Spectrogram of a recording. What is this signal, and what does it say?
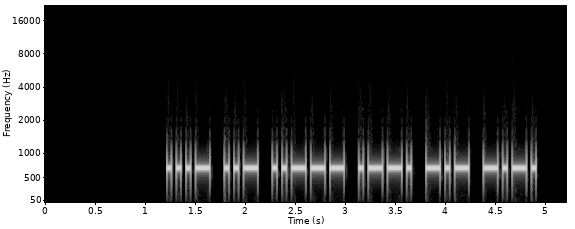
Morse code, heard as a keyed tone, about 25 wpm, 700 Hz. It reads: VU2PKC
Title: DXCC-100 Call Signs - 6 Characters - Repeated 3x - 25wpm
